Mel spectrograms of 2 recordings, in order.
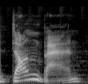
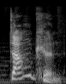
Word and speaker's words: Dunban: disagree with and then calls the character dunban Duncan this time however they did edit out the mistake but even in the re-edit he still pronounces the name wrong with the horrendous drop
